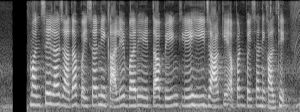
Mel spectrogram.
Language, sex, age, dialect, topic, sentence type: Chhattisgarhi, female, 25-30, Central, banking, statement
